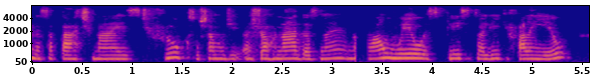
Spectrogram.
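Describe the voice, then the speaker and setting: With an Italian accent, a woman speaks at a fairly high pitch and moderate pace, sounding somewhat breathy. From Switzerland, Lugano (Italian-speaking). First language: Italian (speaking Portuguese). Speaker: poet. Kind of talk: interview. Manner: halting.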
